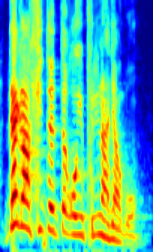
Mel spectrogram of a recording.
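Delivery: sudden loud, high outburst; acted indignant retort. Pastor denies the bar owner's accusation in court, loud indignant protest. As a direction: burst out like an accused man protesting.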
